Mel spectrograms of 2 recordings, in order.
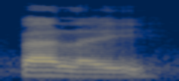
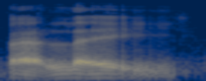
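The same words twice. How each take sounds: First: The stress is on the first syllable. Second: The stress is on the second syllable. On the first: This is the British pronunciation. "the stress is on the first syllable" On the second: This is the American pronunciation. "the American model will just take the opposite"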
